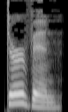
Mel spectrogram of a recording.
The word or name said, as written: dervin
